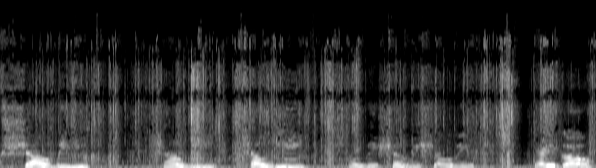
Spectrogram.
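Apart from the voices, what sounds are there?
crinkling packaging while opening a Kate Spade package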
